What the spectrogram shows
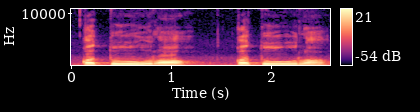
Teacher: وَكَانَ الْإِنسَانُ قَطُورًا، را پر 2 زبر کی تنوین پر کر کے پڑھیں گے، اور وقف میں 2 زبر کی تنوین الف سے چینج ہوگی تو اس صورت میں بھی پر کر کے پڑھا جائے گا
